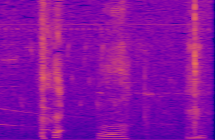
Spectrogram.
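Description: A falling whistle glide trails off at the start. A short click follows, then a brief laughing vocal exclamation, "hey!", about a second in.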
